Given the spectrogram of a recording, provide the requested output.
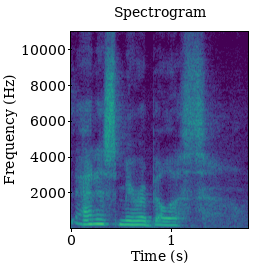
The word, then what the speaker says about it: Annus Mirabilis: I always say it wrong. It's Annus Mirabilis.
